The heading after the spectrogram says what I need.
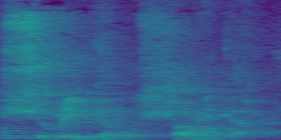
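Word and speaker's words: Xoriguer: It's a gin called Shoriga. So it's spelled with an X at the beginning of it if you're having a look for that gin.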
